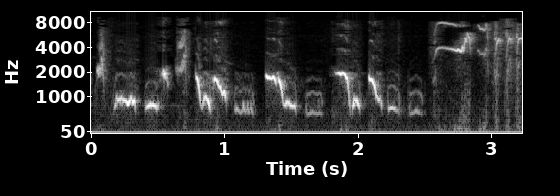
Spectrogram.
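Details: White-rumped shama singing a varied run of short slurred notes that drop and twist in mid pitch, several similar phrases in a row, closing with a high thin whistled flourish.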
